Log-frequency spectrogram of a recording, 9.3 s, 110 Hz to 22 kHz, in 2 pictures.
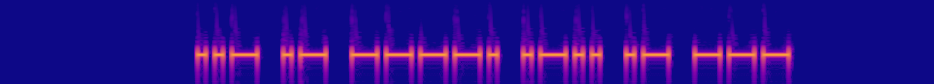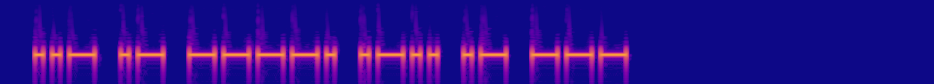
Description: Morse code, heard as a keyed tone, about 27 wpm, 700 Hz. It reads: UA9LAO UA9LAO
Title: DXCC-100 Call Signs - 6 Characters - Repeated 2x - 28wpm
